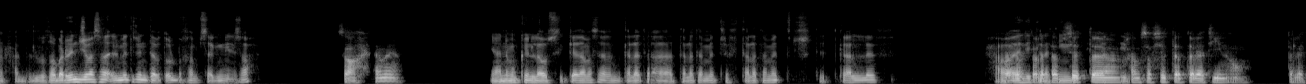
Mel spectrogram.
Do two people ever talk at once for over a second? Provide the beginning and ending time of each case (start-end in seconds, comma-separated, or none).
10.1-11.5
